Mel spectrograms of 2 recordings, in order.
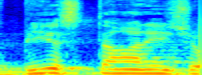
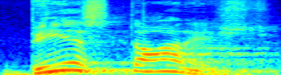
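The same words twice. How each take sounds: First: Said in the usual way. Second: Higher, louder "Be astonished" hit hard; preached command. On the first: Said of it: "Here it says". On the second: Shown as a demonstration. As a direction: call the church to astonishment. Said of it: "church, I'll say church".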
